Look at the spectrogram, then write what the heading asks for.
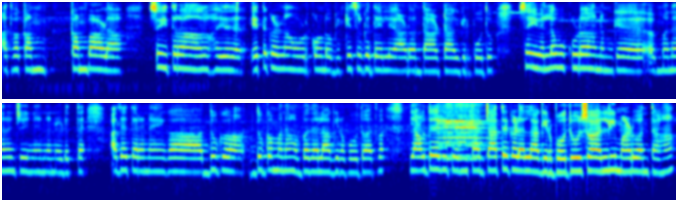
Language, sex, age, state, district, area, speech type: Kannada, female, 18-30, Karnataka, Davanagere, urban, spontaneous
